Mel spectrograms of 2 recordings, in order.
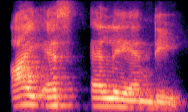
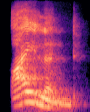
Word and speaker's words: island: i s l e why is s silent in island right australia is a big island not island australia is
